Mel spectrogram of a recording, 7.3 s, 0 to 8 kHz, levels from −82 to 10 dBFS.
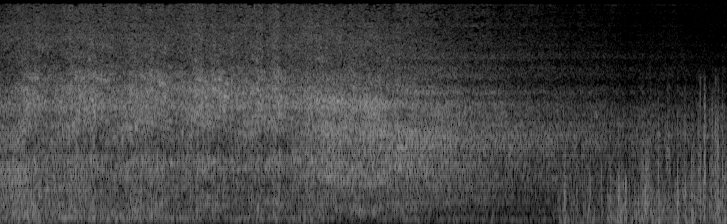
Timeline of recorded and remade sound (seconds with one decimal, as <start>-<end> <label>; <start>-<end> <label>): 0.0-7.3 recorded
